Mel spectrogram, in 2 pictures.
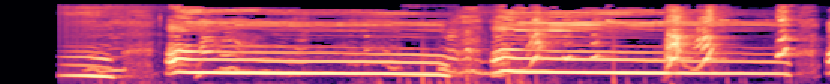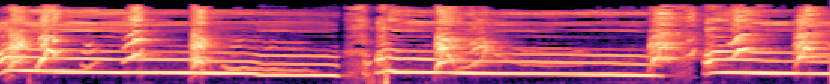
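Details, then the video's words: Jackawawa dog howling: long, steady drawn-out tones slightly falling in pitch, repeated in drawn notes of about two seconds each, broken by short yips and squeaky breaks between howls. "Jackawawa howling"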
